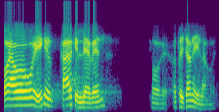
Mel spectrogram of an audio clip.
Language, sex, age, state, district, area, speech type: Goan Konkani, male, 18-30, Goa, Bardez, rural, conversation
